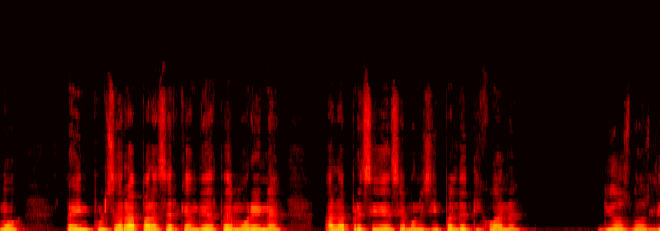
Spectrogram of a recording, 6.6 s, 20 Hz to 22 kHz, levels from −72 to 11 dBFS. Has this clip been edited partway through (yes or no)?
no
